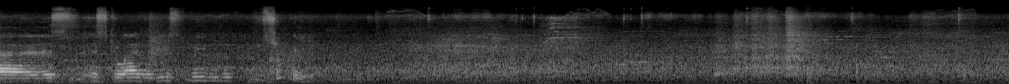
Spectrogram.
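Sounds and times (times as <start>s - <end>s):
escalator rumble and hiss: 0.0s - 10.0s.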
